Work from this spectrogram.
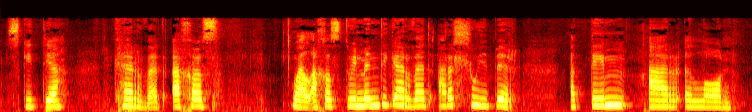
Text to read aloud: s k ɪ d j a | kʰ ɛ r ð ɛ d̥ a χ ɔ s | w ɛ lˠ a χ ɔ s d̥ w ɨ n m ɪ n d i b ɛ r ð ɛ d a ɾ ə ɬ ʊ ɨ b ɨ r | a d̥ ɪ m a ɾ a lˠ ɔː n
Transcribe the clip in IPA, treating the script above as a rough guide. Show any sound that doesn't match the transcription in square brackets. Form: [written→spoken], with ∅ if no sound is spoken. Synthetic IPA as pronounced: s k ɪ d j a | kʰ ɛ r ð ɛ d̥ a χ ɔ s | w ɛ lˠ a χ ɔ s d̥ w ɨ n m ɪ n d i [b→ɡ] ɛ r ð ɛ d a ɾ ə ɬ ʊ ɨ b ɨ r | a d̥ ɪ m a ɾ [a→ə] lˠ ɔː n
